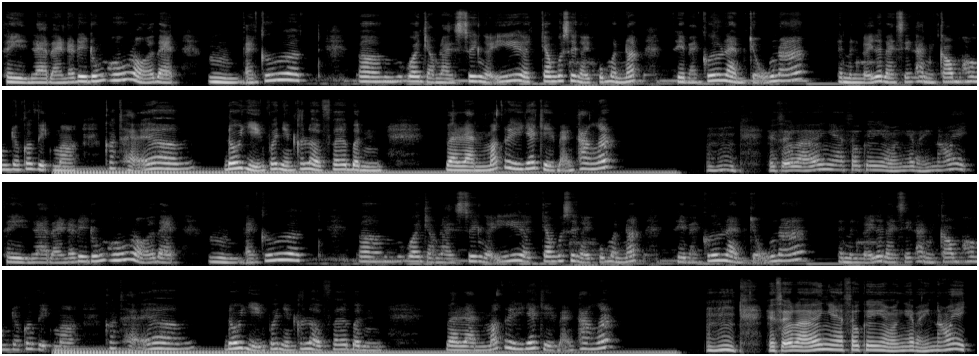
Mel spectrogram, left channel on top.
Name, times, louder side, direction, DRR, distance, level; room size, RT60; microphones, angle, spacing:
voice 1, 0.0-1.7 2.1-3.0 3.6-8.0 8.4-10.5 10.8-11.7 12.0-13.9 14.2-15.9, left 4 dB, 70° left, 0.5 m, -21 dB
sound 1, 3.0-10.1, left 4 dB, 45° left, 0.9 m, -40 dB
Bass guitar, 10.2-16.5, right 1 dB, 10° right, 0.3 m, -29 dB
voice 2, 16.8-19.4, right 6 dB, 80° right, 0.4 m, -22 dB
3.6 x 2.3 x 2.8 m
head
